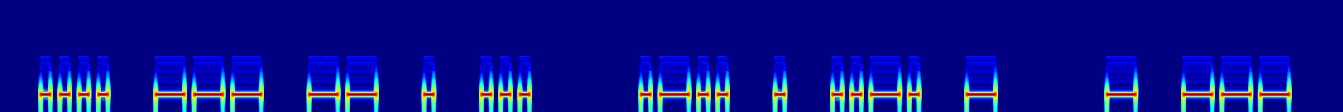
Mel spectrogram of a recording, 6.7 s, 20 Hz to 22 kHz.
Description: Morse code, heard as a keyed tone, about 25 wpm, spaced as for 20 wpm, 550 Hz. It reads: HOMES LEFT TO
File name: podcast / News headlines-1x-25x20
